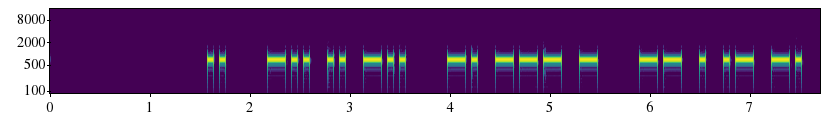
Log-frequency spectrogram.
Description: Morse code, heard as a keyed tone, about 20 wpm, 700 Hz. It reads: I DID NOT MEAN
